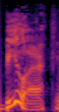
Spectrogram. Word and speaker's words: Belak: I'd rather sit here and eat these Cheez-Its and talk about something else other than Brandon Belak. – Well, he rhymes with crack, okay?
